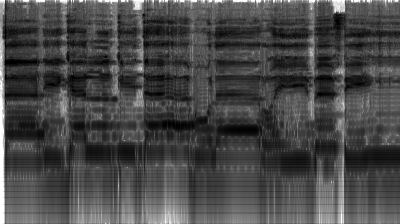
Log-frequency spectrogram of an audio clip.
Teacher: যেহেতু আবার এখানে ওয়াকফ হচ্ছে, মাদের হরফের পরে আবার ওয়াকফ হলে সেটা আবার মাদ্দে আরজি হয়ে যায়, আর মাদ্দে আরজি হলে 3 আলিফ টেনে পড়তে হয়। তো সেই প্রেক্ষাপটে আমরা এখানে 3 আলিফ টেনে ওয়াকফ করব।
